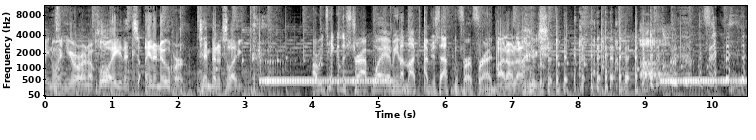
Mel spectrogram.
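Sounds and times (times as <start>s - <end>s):
speech: 0.0s - 3.5s, 4.1s - 9.6s
electronic ringback tone from an outgoing phone call: 3.2s - 5.3s, 9.2s - 10.5s
laughter: 7.0s - 10.5s.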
